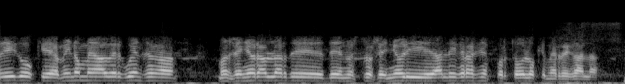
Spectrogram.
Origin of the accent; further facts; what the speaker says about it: Colombia; now in Spain; yo soy colombiano y llevo 10 años en España.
